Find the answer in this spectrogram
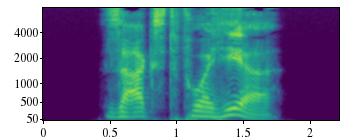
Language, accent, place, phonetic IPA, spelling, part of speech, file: German, Germany, Berlin, [ˌzaːkst foːɐ̯ˈheːɐ̯], sagst vorher, verb, De-sagst vorher.ogg
- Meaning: second-person singular present of vorhersagen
